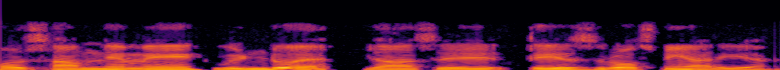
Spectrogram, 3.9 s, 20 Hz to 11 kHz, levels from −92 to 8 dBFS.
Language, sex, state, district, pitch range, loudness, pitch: Hindi, male, Jharkhand, Jamtara, 120-135 Hz, -15 LUFS, 125 Hz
